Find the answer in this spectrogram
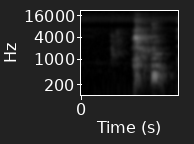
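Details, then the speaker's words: Effective controlled cough taught during chest physiotherapy to a coughing adult woman producing sputum: a soft deep inhalation followed by one strong, forceful cough burst to clear sputum. "Iya nanti batuk efektif itu bisa dilakukan sendiri ya hari nafas dulu nomornya keluarkan"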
